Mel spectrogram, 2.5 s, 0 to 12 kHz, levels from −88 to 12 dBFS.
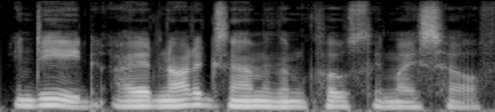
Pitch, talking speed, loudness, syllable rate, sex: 120 Hz, 195 wpm, -15 LUFS, 6.6 syllables/s, male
